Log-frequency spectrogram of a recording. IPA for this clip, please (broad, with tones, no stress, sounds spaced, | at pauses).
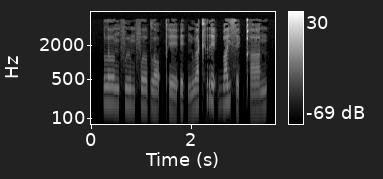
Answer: l ɤː˧ ŋ f ɯː˧ m f ɤː˧ p l ɔ˨˩ ʔ pʰ eː˩˦ ʔ e˨˩ k̚ n u˦˥ a̯ kʰ r e˥˩ ʔ b a˥˩ j s e˨˩ k̚ pʰ a˦˥ n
